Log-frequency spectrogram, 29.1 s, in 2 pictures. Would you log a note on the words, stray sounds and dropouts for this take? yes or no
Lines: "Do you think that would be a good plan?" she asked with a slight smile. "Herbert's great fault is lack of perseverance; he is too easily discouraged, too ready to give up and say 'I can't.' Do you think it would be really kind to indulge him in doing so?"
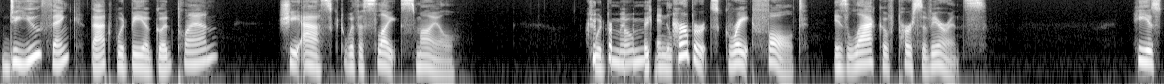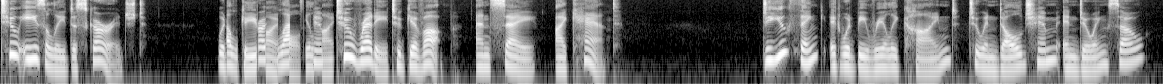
yes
